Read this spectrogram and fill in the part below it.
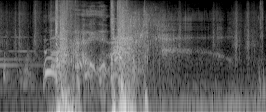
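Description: A zombie growls and snarls up close.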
